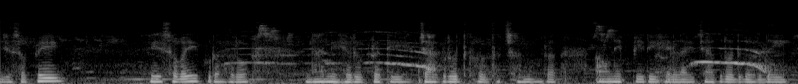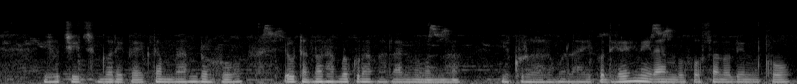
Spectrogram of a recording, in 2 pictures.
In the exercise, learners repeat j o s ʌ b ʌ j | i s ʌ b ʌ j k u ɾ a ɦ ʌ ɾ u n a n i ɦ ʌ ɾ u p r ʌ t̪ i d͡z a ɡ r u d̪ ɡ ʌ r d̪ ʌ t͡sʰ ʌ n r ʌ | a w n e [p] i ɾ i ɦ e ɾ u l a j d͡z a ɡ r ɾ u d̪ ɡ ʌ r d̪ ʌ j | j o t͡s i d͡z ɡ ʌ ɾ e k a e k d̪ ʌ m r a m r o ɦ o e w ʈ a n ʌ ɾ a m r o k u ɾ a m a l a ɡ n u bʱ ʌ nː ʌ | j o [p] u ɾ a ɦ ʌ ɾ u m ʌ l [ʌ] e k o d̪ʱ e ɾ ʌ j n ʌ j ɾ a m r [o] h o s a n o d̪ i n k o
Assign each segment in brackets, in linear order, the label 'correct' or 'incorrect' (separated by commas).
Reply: correct, incorrect, incorrect, correct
